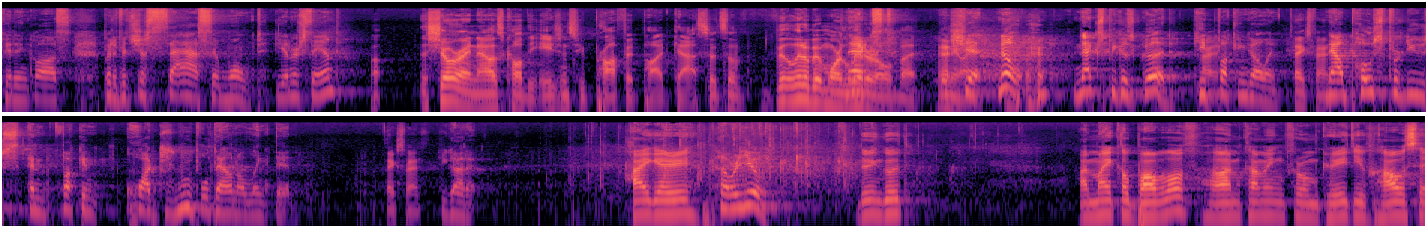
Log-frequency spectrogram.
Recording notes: Today's episode is a throwback keynote! I use the majority of the time to provide the audience as much value as possible with a 50 minute Q&A around business strategy in 2020.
